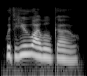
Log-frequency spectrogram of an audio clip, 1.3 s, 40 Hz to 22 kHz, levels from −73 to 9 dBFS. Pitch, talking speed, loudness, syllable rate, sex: 200 Hz, 230 wpm, -14 LUFS, 4.6 syllables/s, female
